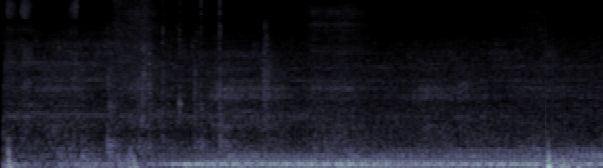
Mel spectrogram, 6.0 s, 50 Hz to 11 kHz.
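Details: Worn Bolens G174 diesel tractor, hours unknown, cold start attempt on a 90°F July day. Slow, labored cranking with a dull chug that never catches. Glow plugs, air filter, fuel, starter and battery were checked; compression is 325/395 psi, so hard starting comes from low compression and it needs a rebuild.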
